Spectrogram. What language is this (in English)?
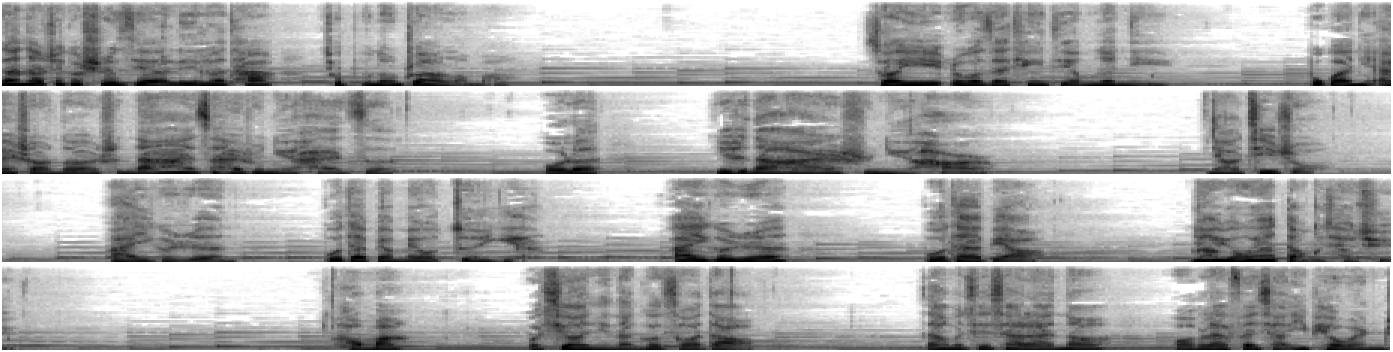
Chinese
